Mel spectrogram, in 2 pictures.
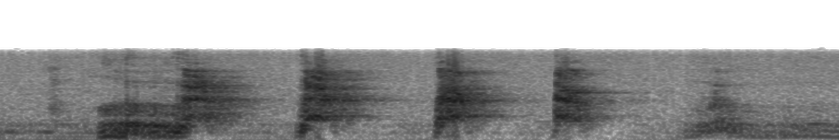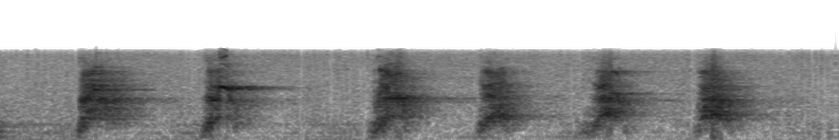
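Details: A Golden Retriever puppy, unsure what to make of a milk jug, gives a run of sharp, high barks, roughly two every second.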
